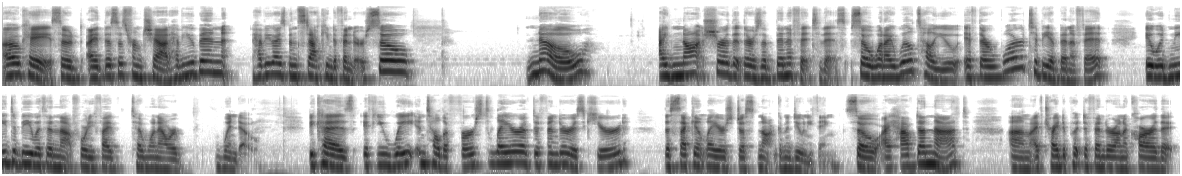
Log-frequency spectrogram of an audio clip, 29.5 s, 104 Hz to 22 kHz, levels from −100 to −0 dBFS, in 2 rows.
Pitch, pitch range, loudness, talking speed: 185 Hz, 155-205 Hz, -22 LUFS, 180 wpm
